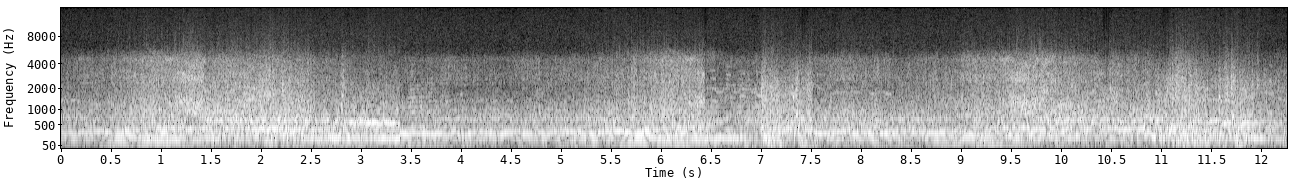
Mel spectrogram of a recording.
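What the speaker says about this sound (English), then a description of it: "he's going to jump that sedan over all those cars" Sedan racing up for a stunt jump over a row of parked cars, a loud engine roar climbing and falling in pitch twice, close and dominant with no talk over it.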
